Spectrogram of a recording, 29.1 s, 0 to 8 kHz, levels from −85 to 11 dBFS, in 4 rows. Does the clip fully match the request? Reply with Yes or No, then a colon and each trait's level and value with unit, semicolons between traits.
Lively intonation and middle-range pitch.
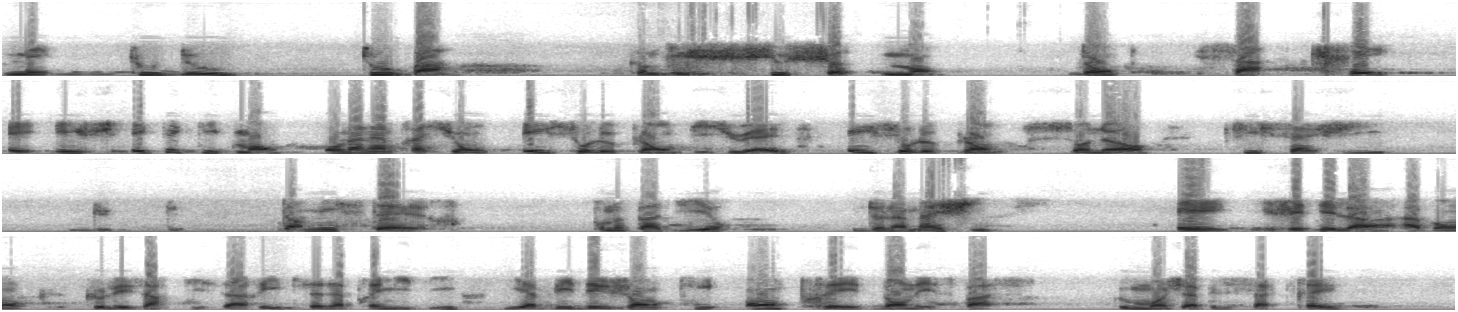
Yes: wide, 6.1 semitones; medium, 150 Hz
